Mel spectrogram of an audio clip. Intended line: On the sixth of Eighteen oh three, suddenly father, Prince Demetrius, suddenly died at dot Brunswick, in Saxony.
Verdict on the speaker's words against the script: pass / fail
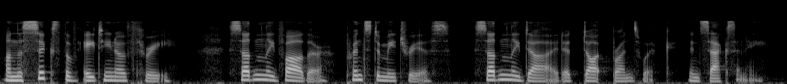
pass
